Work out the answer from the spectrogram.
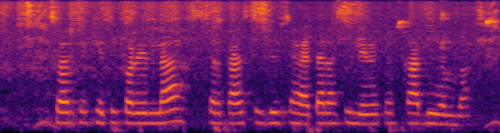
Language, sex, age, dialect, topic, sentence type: Bhojpuri, female, 18-24, Southern / Standard, agriculture, question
